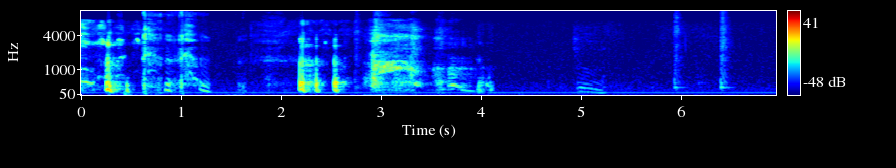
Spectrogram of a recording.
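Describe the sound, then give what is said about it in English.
A burst of throat clearing and rough coughing, several harsh bursts in the first few seconds, then quieter breathy sounds trailing off, with a steady low hum underneath. “I'm trying not to cough and everything in the process.”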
